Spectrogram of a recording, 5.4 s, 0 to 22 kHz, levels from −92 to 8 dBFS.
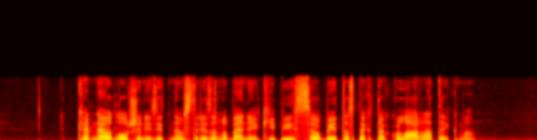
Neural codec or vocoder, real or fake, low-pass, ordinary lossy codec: none; real; 9.9 kHz; none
